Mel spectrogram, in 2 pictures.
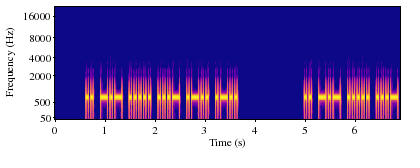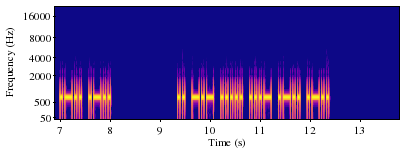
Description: Morse code, heard as a keyed tone, about 25 wpm, 700 Hz. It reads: IK5VLL IK5VLL IK5VLL
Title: Call Signs Repeated 2x - 25wpm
